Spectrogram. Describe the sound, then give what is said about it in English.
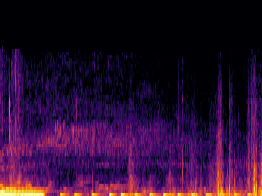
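A female emu calling: a brief descending whistle-like sweep gives way to a steady series of about a dozen low, resonant booming thumps in a quick, even rhythm, with no talking. “That's an emu, only the second largest living bird by height.”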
